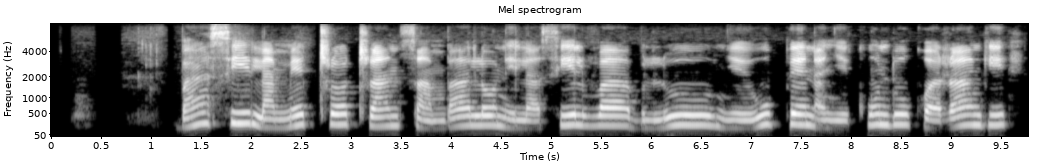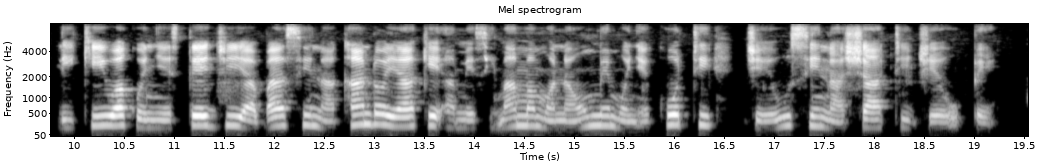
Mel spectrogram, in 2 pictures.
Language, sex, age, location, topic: Swahili, female, 36-49, Nairobi, government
